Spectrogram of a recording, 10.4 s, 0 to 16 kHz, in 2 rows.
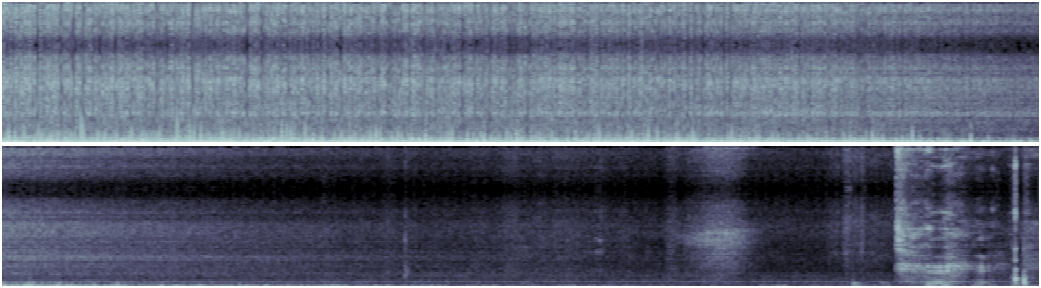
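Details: AMD Radeon HD 6950 2GB graphics card blower fan at 100%, mic 1-2 inches from exhaust: loud steady whooshing air rush, about 2400 rpm, then eases off; normal fan at full speed.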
